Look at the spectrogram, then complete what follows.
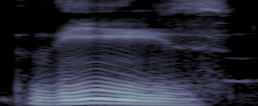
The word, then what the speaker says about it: these: I need the long E like green beans. These. Plus the Z sound like in zebra and zipper.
